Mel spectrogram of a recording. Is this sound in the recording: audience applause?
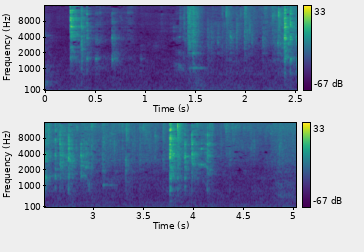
no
